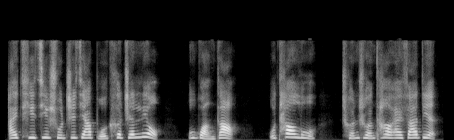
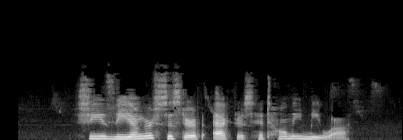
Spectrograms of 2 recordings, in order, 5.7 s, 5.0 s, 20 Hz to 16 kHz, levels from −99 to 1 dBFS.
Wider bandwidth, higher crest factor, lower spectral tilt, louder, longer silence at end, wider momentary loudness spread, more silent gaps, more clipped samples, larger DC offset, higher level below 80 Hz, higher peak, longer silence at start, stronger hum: first, 12 kHz vs 7.6 kHz; about the same, 20 dB vs 18 dB; second, -1.5 dB/octave vs -6 dB/octave; about the same, -20 LUFS vs -22 LUFS; second, 0.25 s vs 0.7 s; about the same, 14 LU vs 13 LU; neither; neither; neither; first, -66 dBFS vs -76 dBFS; first, 0 dBFS vs -4 dBFS; second, 0.1 s vs 1 s; neither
